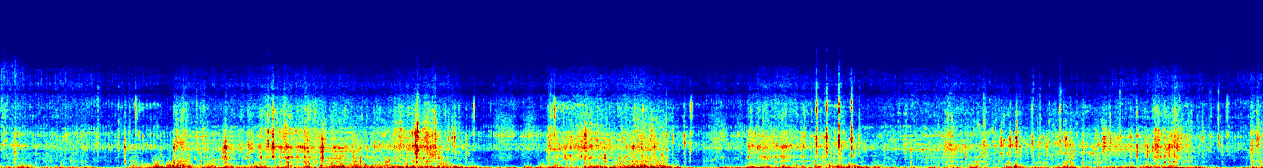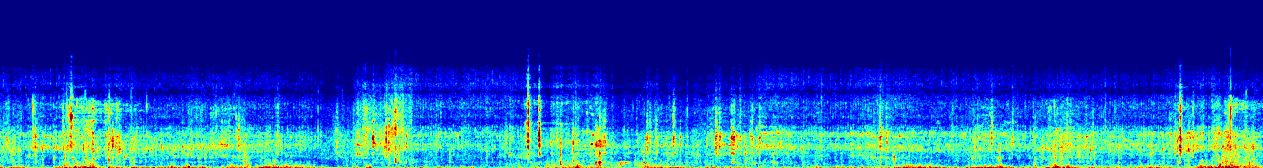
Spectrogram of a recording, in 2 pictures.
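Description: Wind rushes loudly past a fast-moving rider.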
